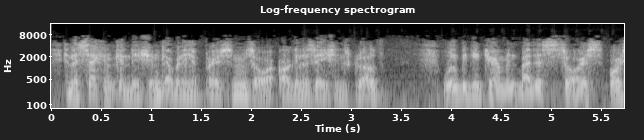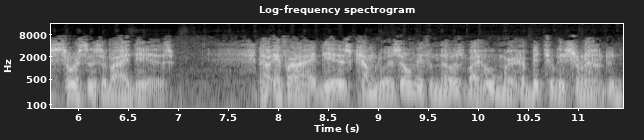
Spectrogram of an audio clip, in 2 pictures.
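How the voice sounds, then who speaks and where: A man with an American accent speaks at a fairly quick pace in a very deep, low voice, his pitch swinging very widely. Noticeable background noise runs underneath. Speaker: motivational radio speaker. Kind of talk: motivational talk / radio commentary.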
